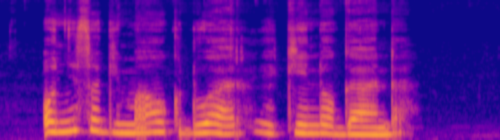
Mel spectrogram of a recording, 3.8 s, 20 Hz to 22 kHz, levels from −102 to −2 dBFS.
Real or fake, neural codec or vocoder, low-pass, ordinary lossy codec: real; none; none; none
